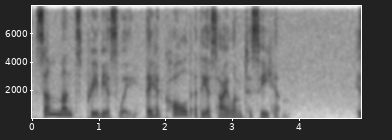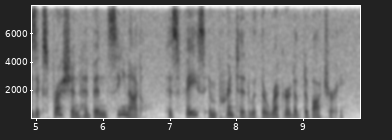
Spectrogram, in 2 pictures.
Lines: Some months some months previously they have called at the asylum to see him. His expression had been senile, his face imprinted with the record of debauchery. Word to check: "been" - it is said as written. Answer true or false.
true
